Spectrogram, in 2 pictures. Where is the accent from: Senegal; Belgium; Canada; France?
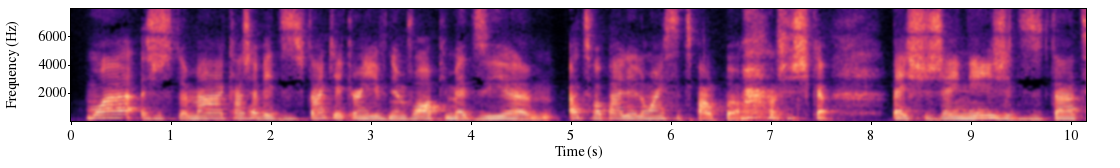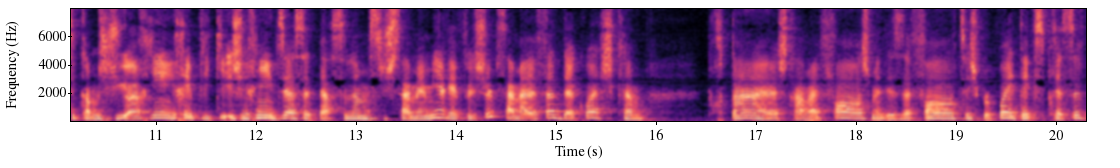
Canada; Blainville, Quebec; also born or lived in Montreal; je suis née en 87 à Montréal puis j'ai grandi à Blainville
